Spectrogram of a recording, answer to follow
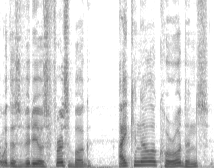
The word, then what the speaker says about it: Eikenella corrodens: this videos first bug eikenella corrodens or like some people like to pronounce it Iike knell accordance anyways title of the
